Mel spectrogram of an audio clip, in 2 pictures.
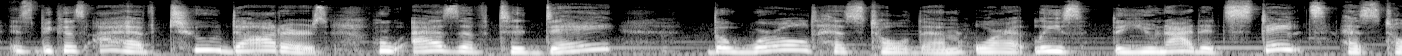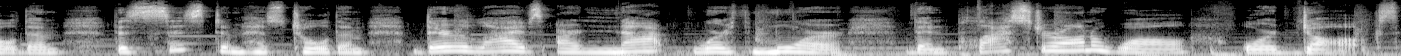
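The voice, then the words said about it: Yelling, impassioned loud speech. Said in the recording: “the reason why I'm yelling about this”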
